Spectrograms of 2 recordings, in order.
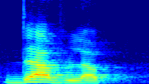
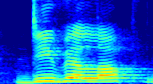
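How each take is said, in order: First: Develop as "dev-lup", slowly; slow wrong pronunciation. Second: Develop as "di-vel-up", slow, higher and louder; slow correct pronunciation. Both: Shown as a demonstration. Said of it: "not develop".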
